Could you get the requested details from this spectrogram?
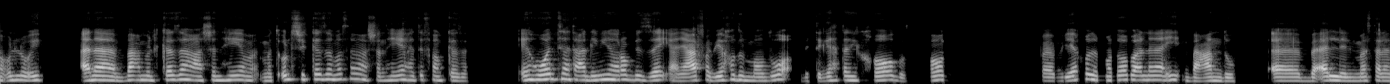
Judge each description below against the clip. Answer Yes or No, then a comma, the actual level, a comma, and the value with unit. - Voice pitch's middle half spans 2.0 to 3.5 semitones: Yes, average, 2.8 semitones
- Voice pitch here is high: Yes, high, 195 Hz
